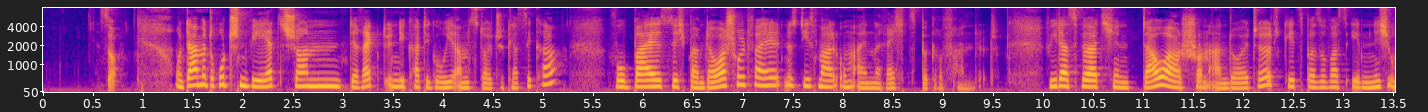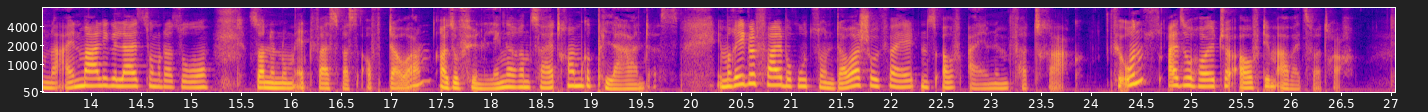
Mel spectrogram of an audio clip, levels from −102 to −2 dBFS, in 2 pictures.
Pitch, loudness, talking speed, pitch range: 215 Hz, -19 LUFS, 155 wpm, 180-240 Hz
